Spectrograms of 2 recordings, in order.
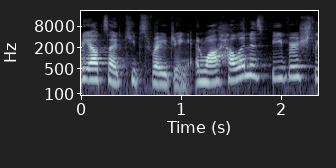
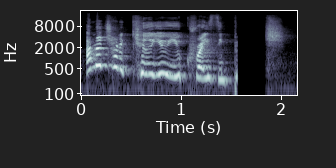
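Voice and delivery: high, louder angry yell; scream; 8 semitones higher, 5 dB louder than usual. Acted. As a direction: scream back at her attacker. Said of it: "Helen screams".

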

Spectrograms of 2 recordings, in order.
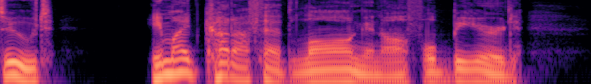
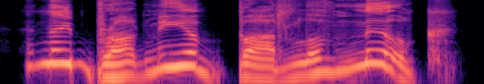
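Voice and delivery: put-on much higher old man's indignant protest; shrill protest; 13 semitones higher than usual. A narrator's reading. Old newborn complaining about the milk, high indignant protest. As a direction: rise into outraged protest. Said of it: "his voice rose to a shrill note of protest".

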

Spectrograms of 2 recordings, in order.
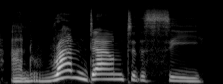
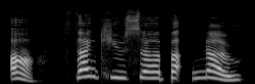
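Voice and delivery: put-on quipping boy; 9 semitones higher, 4 dB louder than usual. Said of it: "quipped Jack".

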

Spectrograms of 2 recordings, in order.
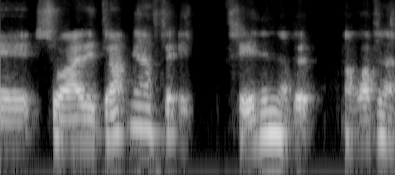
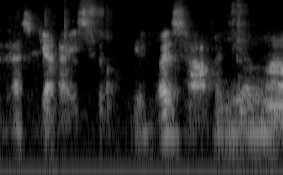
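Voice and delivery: breathy whisper, alarmed; whispered thought; 6 semitones lower, 20 dB quieter than usual. Retold or imitated. Thinking in the car as the drunk driver jolts, whispered. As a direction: whisper it to yourself in disbelief.

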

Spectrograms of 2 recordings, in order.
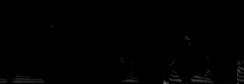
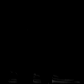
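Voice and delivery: ordinary delivery

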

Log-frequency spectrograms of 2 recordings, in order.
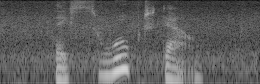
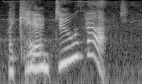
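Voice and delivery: much higher, much louder outcry; crying out; 9 semitones higher, 9 dB louder than usual. Acted. King refusing to give away his things, crying out high and loud. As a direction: cry out in horror at the idea. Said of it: "cried the king".

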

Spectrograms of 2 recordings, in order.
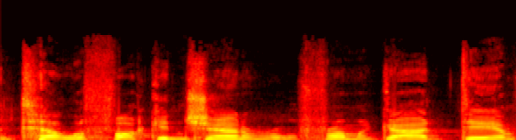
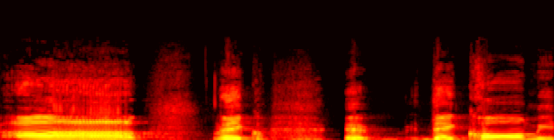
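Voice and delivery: retold shocked shout; 5 semitones higher than usual. Agent hearing the target's gone, shouting in shock. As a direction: blurt it out like the floor just dropped.

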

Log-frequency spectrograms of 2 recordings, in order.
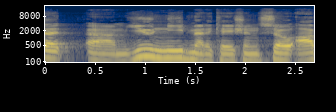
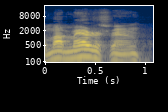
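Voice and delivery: mock backwoods drawl; hillbilly drawl; 2 semitones higher than usual. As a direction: slur it into a country drawl. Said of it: "when you go".

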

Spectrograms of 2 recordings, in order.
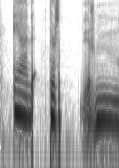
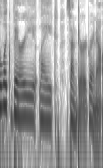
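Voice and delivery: quiet at night; 9 dB quieter than usual. Real, not acted. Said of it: "so that's why I'm very quiet".

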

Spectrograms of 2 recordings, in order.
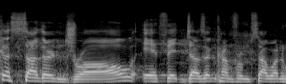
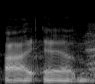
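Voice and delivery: dramatic reveal; 9 semitones lower than usual. Retold or imitated. Secret dad reveals himself to daughter, low and dramatic. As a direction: drop it low and slow like a cliffhanger. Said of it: "he looks at her dramatically and says".

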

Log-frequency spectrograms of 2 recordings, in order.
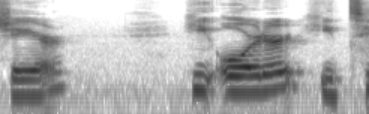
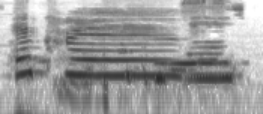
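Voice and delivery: high sweet greeting; 8 semitones higher than usual. Shown as a demonstration. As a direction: voice pitched up, sweet and tender. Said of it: "That's what it is".

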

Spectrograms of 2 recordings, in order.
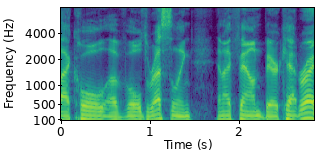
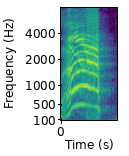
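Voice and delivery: high-pitched comic yelp, half laughing; mock freak-out scream; 4 dB louder than usual. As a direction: imitate a panicked commentator's scream, played for laughs. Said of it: "Graves freaks out".

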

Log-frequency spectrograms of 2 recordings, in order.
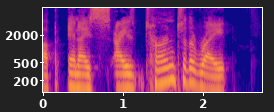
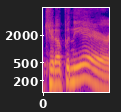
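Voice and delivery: ordinary talk

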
